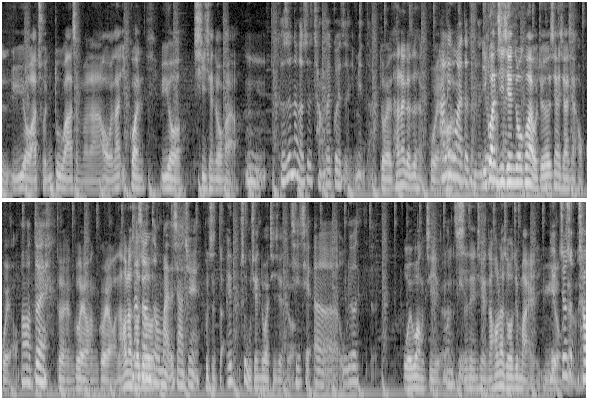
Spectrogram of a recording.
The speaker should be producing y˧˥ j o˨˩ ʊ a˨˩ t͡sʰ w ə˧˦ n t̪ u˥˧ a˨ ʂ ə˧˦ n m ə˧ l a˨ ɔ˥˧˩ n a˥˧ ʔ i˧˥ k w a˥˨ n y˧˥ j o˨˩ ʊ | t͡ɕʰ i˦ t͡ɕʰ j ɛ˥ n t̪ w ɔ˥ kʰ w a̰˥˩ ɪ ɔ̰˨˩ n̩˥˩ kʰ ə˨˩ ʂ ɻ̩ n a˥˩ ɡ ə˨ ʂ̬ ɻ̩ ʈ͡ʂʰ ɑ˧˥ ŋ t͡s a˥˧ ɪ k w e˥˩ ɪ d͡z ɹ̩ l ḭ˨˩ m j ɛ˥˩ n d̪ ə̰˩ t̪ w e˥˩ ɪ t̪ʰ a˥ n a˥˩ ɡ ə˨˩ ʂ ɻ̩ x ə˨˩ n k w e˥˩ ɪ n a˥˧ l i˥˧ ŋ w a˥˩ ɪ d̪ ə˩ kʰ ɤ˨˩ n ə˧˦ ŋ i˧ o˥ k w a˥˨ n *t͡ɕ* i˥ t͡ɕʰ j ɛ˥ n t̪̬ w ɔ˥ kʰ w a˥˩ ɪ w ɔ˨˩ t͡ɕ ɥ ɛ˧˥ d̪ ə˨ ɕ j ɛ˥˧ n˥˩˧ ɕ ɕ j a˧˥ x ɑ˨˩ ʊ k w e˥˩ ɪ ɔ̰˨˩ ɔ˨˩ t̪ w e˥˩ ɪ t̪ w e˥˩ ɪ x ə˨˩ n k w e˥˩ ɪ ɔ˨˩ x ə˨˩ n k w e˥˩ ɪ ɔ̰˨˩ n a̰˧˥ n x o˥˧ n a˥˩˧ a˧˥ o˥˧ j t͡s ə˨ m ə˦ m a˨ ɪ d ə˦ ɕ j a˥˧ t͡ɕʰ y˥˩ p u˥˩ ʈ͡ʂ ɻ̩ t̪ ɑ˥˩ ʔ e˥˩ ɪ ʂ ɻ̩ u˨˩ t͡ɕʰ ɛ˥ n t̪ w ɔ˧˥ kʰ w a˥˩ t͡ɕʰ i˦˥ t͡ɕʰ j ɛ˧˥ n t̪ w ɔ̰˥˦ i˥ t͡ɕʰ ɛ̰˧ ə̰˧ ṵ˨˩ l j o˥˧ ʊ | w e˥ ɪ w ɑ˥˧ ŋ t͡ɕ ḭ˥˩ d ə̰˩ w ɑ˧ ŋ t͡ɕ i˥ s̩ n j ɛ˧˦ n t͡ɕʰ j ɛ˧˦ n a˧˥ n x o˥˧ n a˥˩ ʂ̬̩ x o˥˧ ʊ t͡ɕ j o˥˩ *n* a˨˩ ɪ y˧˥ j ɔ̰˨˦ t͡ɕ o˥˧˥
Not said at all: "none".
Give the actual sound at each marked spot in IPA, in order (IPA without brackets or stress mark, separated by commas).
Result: t͡ɕʰ, m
